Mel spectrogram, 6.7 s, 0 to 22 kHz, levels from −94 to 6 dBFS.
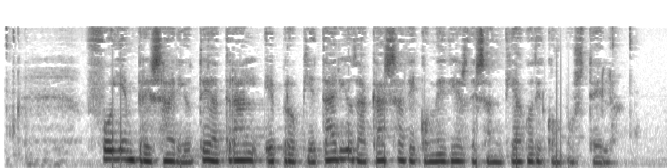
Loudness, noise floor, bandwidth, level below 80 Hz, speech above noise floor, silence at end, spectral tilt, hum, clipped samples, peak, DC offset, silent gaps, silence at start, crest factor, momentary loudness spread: -21 LUFS; -46 dBFS; 11.5 kHz; -50 dBFS; 26 dB; 0.5 s; -5 dB/octave; none; under 0.1%; -4 dBFS; under 0.1%; none; 0.3 s; 18 dB; 13 LU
